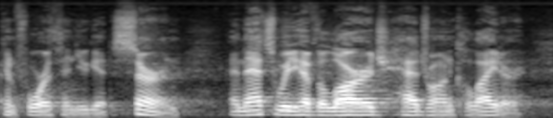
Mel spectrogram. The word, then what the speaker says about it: CERN: So CERN is how you pronounce the word, which I think in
